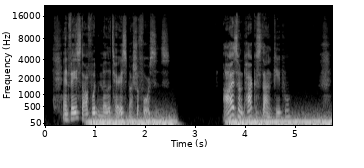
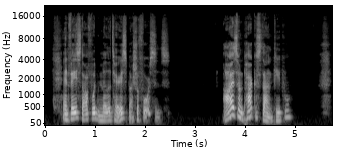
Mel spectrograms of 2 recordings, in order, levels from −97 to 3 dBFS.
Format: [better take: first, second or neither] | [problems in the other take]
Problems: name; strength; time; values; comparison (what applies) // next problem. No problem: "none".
second | low rumble; noticeable; from 1 to 2.5 s and from 3.5 s on; 15 dB below the speech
